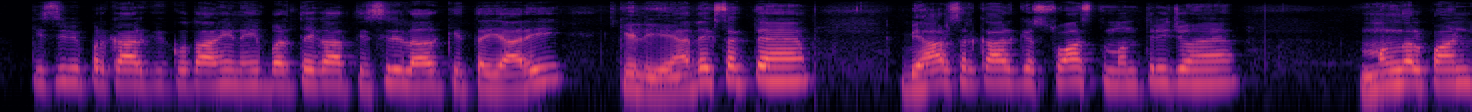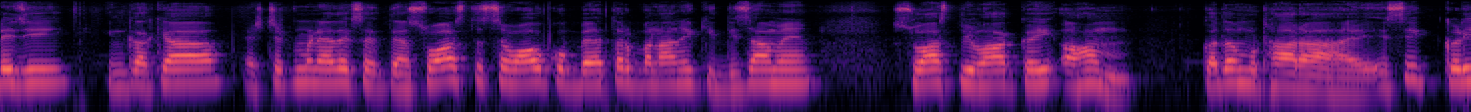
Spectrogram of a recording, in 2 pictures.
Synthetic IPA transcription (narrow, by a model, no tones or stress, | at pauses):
kɪsibʱipɾəkaːɾkikʊt̪aːɦĩnɐɦĩbəɽt̪eɡat̪iːsɾiləɦəɾkit̪ɐjːaːɾi | keliejãd̪eːkʰsɐk̚t̪eɦɛ̃ | bɪɦaːɾsəɾkaːɾk̬eswaːst̪ʰəmə̃nt̪ɾid͡ʒoːɦɛ̃ | mɐ̃ŋɡəlpãːɳɖed͡ʒiː | ɪnkakjasʈeːʈmẽɳʈjãd̪eːksɐk̚t̪eɦɛ̃swaːst̪ʰjəseʋaːwkobɛɦt̪əɾbɐnaːnekid̪ɪʃ̬amẽ | swaːst̪ʰʋɪbʱaːɡ̚kɐiʔɐɦəm | kɐd̪əmʊʈʰaɾɐɦaɦɛɪsikəɽ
